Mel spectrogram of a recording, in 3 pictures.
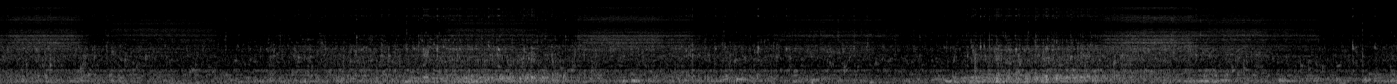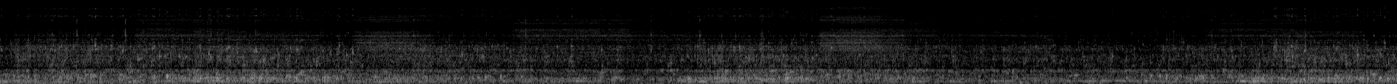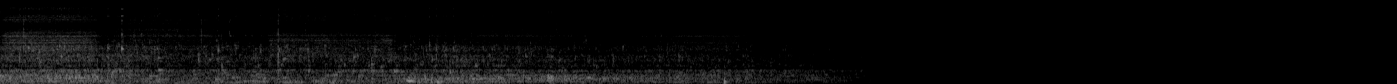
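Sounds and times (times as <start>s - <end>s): regulator inhale hiss: 0.0s - 2.5s, 4.3s - 9.2s, 10.8s - 13.4s, 15.2s - 20.8s, 22.0s - 24.7s, 25.8s - 33.9s, 34.5s - 35.7s
exhale bubbling underwater: 9.1s - 35.0s.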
